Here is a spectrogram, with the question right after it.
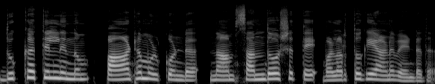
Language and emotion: Malayalam, neutral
